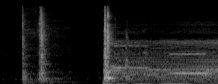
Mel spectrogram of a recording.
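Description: A reel-to-reel tape recorder begins playing back music.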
